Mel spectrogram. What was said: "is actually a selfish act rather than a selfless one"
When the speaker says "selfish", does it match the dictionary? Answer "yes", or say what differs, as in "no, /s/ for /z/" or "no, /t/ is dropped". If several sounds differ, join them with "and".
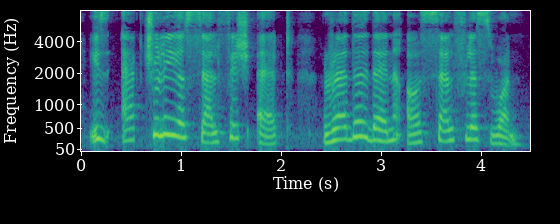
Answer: yes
